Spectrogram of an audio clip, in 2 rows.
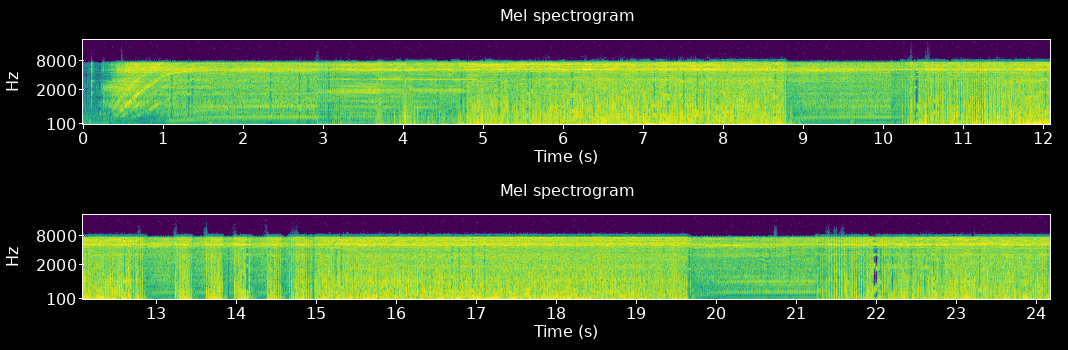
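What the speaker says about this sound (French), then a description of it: "on va meuler" A cordless 18V angle grinder grinds steel, a loud sustained high whine with rough grinding noise that cuts out and restarts several times as the trigger is released and pressed again.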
